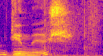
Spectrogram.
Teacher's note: Notice that the word gümüş, silver, ends in one of these voiceless consonants, sh.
